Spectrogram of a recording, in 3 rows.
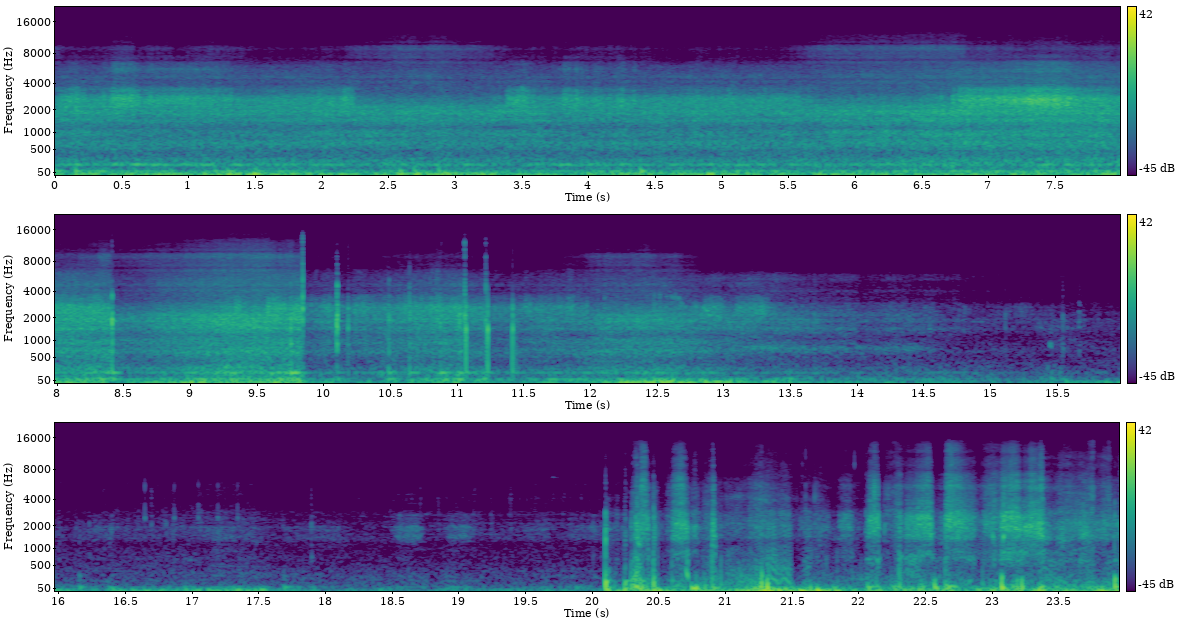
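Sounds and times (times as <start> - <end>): wind rushing over camera: 0.0 - 23.9
ski edges scraping snow: 20.2 - 23.9.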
